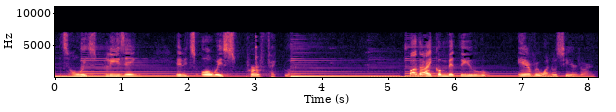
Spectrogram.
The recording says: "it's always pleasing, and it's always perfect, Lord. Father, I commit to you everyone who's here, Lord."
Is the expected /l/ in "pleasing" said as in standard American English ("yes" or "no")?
yes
